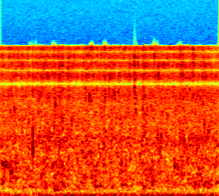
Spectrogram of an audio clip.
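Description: Water cascading down the stone steps of a fountain into a pool: a steady rush of falling water.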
